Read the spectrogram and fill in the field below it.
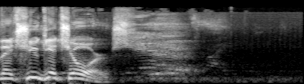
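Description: A man speaks emphatically into a microphone in a large hall.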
